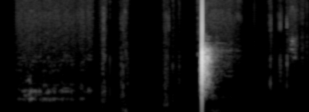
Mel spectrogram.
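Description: A single sharp click of two carom billiard balls colliding, about one and a half seconds in: the cue ball striking the second object ball to score a half-ball shot played with two tips of side spin.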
